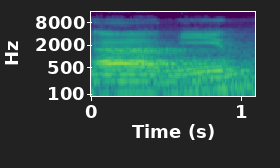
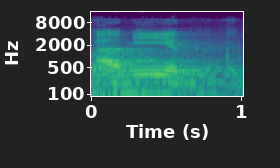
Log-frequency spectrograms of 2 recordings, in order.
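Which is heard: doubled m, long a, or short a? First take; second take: long a; short a. First: The first vowel a is held long. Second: The first vowel a is kept short. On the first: "dipanjangkan a-nya jadi amin" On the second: "a-nya pendek itu boleh, itu amin"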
